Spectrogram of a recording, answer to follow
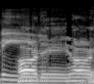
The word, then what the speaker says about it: Jardine's: Shout out to Jardine's. It's pronounced Hardine.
